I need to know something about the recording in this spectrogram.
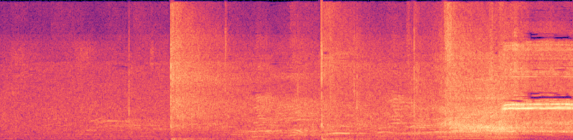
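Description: A volleyball is struck twice, about a second apart, with sharp hand-on-ball hits during a rally. Near the end, players and spectators break into loud shouting.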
